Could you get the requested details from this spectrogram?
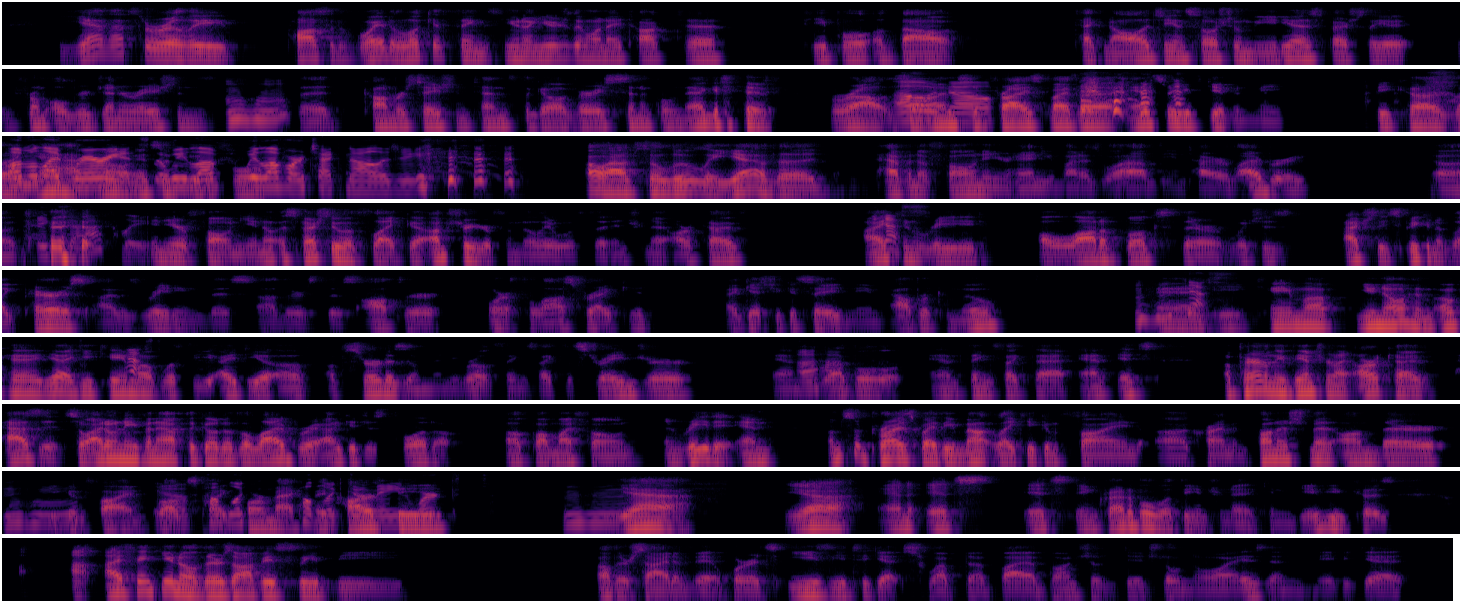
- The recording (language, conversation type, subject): English, unstructured, How has technology changed the way we live?
- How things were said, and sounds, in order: other background noise; laughing while speaking: "negative"; laugh; laugh; chuckle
